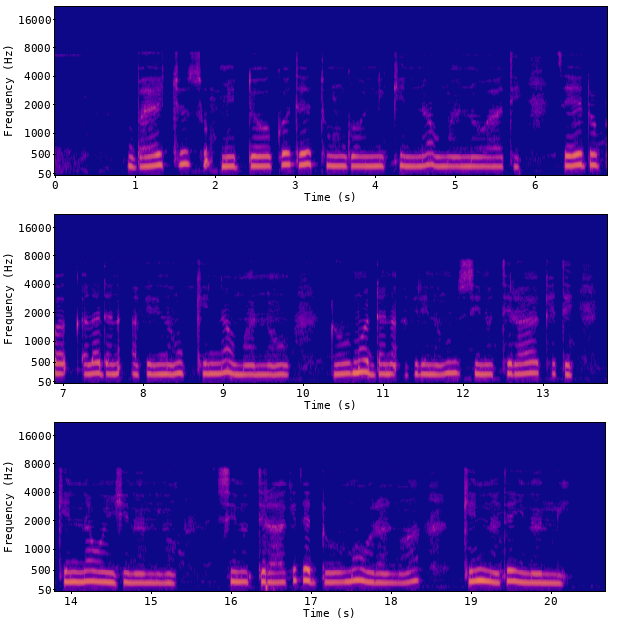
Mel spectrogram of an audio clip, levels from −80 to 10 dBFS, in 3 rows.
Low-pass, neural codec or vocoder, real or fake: 7.2 kHz; none; real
